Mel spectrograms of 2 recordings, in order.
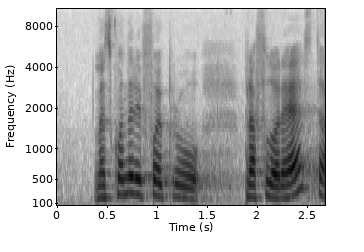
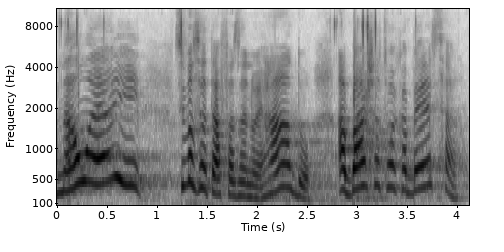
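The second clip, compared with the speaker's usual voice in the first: higher, louder stern rebuke; wrathful face; 5 semitones higher, 6 dB louder than usual. Retold or imitated. Dharma protector rebuking a student, wrathful and loud. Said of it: "numa face mais irada".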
